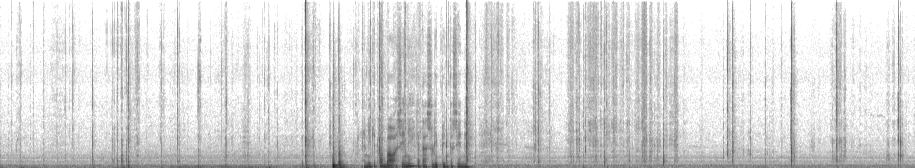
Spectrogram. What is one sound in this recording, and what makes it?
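Stiff plastic strips rustle and click as they are handled.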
